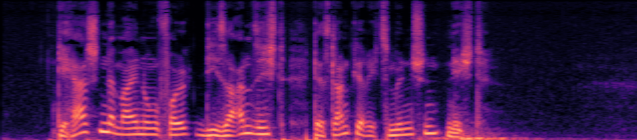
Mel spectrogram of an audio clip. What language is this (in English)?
German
